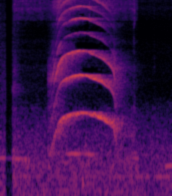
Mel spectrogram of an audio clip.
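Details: Great kiskadee, known locally as bem-te-vi, gives a single drawn-out, arching call that rises and then falls, with rich harmonics, over quiet background.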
